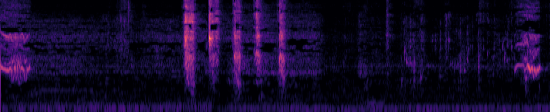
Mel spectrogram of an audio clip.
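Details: Baby monkey Rose crying very loudly and angrily after her mother takes her milk bottle during a bath; short wavering squealing cries open and close, with a run of sharp splashing or tapping bursts between them.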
